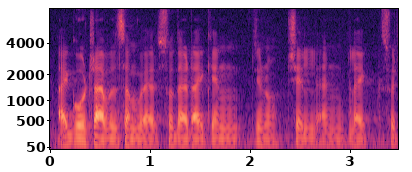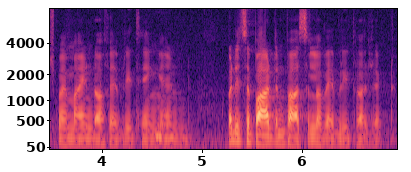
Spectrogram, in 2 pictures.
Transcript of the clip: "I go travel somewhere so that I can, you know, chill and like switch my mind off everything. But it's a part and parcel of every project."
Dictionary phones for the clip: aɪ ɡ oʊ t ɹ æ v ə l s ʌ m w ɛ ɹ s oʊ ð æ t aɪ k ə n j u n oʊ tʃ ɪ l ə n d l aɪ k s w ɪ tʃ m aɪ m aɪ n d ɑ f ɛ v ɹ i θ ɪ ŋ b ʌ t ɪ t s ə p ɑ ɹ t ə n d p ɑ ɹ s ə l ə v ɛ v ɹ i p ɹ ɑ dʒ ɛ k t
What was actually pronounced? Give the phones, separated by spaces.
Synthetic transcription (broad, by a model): aɪ ɡ oʊ t ɹ æ v ə l s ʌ m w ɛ ɹ s oʊ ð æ t aɪ k ə n j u n oʊ tʃ ɪ l ə n d l aɪ k s w ɪ tʃ m aɪ m aɪ n d ɑ f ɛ v ɹ i t ɪ ŋ b ʌ t ɪ t s ə p ɑ ɹ t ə n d p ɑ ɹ s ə l ə v ɛ v ɹ i p ɹ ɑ dʒ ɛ k t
